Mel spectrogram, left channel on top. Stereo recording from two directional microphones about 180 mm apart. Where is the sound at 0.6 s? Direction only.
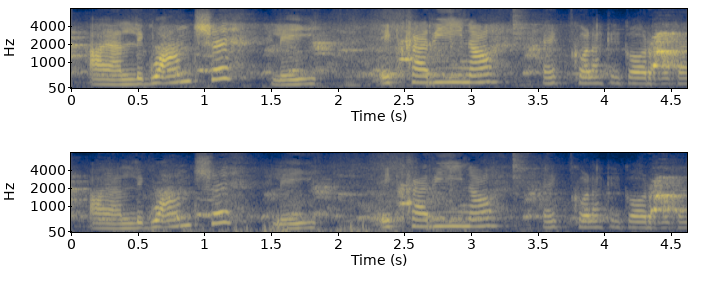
25° left (ahead or behind).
